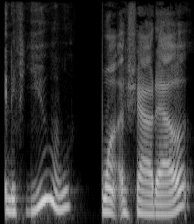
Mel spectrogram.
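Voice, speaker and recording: Young woman podcast co-host, warm low voice, lively, agreeable, dry sound. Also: no room sound. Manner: agreeable, quick to cheer along. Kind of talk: casual chat.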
